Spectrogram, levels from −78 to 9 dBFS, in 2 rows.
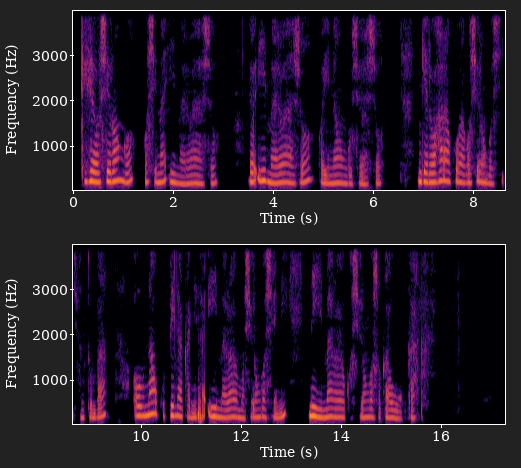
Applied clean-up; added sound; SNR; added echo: none; none; none; none.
